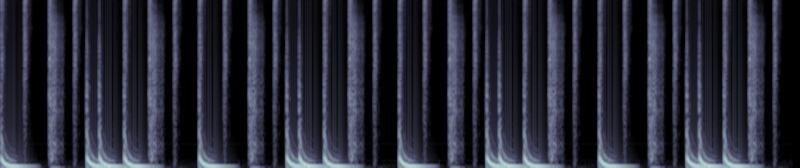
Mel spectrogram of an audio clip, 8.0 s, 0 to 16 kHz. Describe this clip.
First, most basic beat of four variations. Recorded on iMaschine at 120 BPM for four bars.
